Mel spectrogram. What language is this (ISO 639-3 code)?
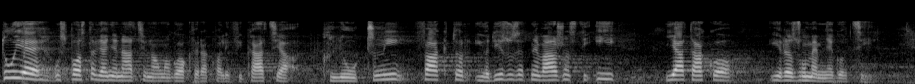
srp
